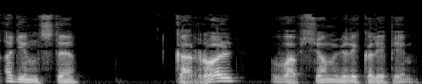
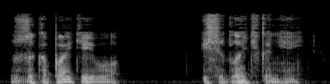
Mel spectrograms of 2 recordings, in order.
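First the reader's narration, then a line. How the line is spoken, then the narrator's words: Grumble with pity and disgust. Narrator (Russian): Ощутив смешанную с отвращением жалость, Сварог буркнул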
